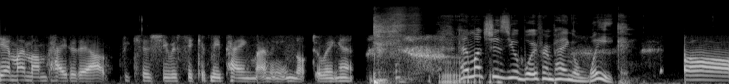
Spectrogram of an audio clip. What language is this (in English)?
English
